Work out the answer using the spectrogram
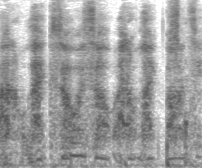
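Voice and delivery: hushed, quiet whisper.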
